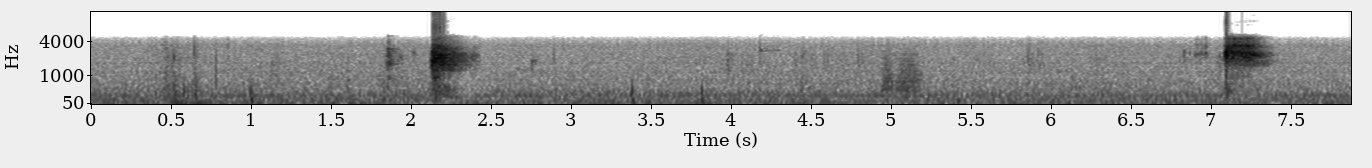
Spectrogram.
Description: more of me sneezing!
